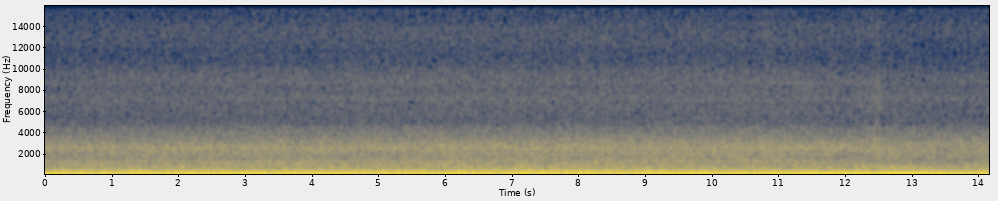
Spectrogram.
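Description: Toyota Crown engine running at a steady fast idle, around 2000 to 2800 rpm with no throttle applied, not dropping back. The high idle is a fault the owner traces to the throttle, where a plastic piece meant to hold the metal linkage was out of place.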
